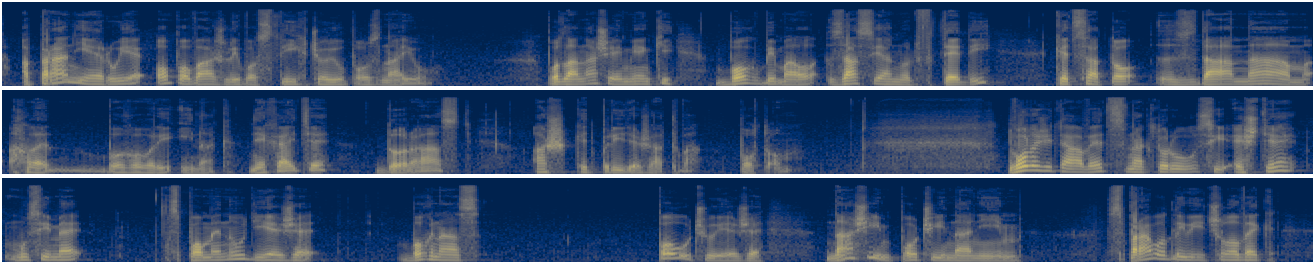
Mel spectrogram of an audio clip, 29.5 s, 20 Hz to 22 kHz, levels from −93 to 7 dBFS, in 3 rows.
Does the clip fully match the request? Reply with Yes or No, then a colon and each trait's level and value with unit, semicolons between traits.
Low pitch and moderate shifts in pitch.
Yes: low, 125 Hz; average, 3.4 semitones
